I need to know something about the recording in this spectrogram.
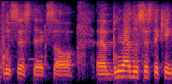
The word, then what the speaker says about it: leucistic: lucifer yeah yeah well it's technically pronounced lukistic but everyone says leucistic so i i always go with leucistic so blue hadley sister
